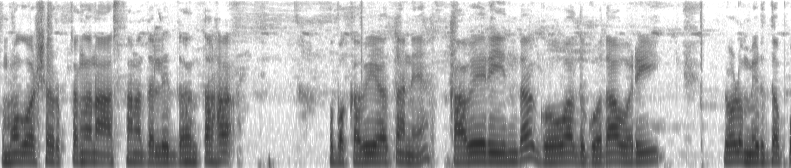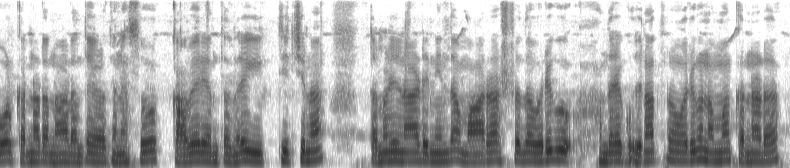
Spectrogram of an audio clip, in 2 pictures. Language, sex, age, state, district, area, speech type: Kannada, male, 18-30, Karnataka, Koppal, rural, spontaneous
